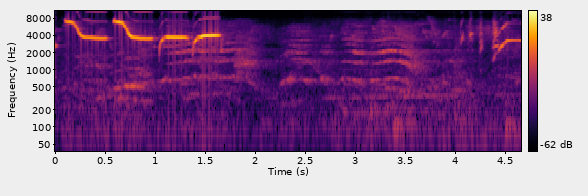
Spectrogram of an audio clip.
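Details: Male canary ready to breed, calling to a female to prompt mating: three loud, clear whistles that slide steeply downward then hold level, followed by softer, faint warbling phrases.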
